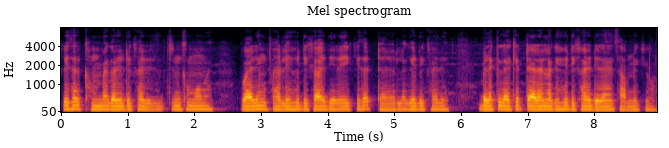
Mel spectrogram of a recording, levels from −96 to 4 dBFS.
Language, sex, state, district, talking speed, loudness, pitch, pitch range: Hindi, female, Madhya Pradesh, Umaria, 210 wpm, -19 LUFS, 110 Hz, 110-115 Hz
